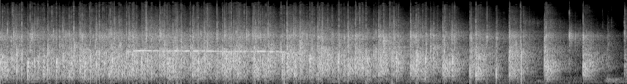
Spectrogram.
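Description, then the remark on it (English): Dense audience applause fills the first few seconds, then thins out into a scattering of individual sharp claps that fade away. No one speaks over it. “So we need to acknowledge her, give her a round of applause, and thank her because her work is cut out.”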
